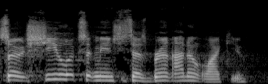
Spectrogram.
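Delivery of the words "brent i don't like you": put-on sweetly speaking voice. Retelling what Katie said to him on a walk: imitating Katie saying it sweetly. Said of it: "In the sweetest way possible".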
